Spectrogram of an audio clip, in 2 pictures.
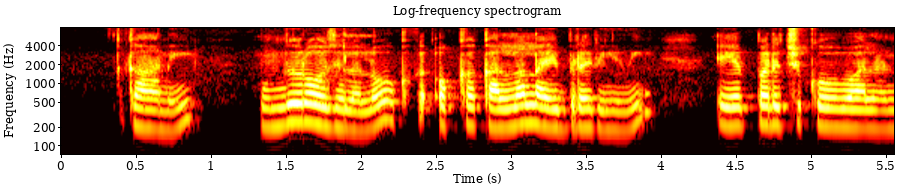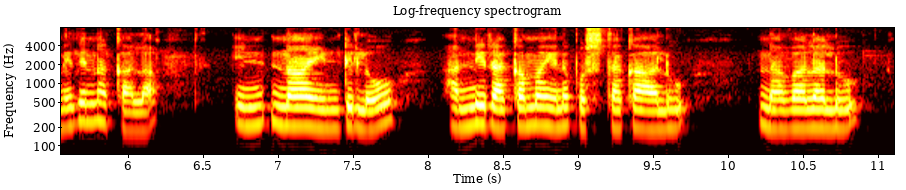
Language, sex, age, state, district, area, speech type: Telugu, female, 30-45, Andhra Pradesh, Krishna, rural, spontaneous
